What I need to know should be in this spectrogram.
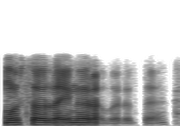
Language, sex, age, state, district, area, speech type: Kannada, male, 60+, Karnataka, Bangalore Rural, rural, conversation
